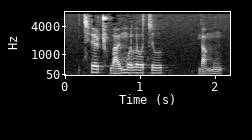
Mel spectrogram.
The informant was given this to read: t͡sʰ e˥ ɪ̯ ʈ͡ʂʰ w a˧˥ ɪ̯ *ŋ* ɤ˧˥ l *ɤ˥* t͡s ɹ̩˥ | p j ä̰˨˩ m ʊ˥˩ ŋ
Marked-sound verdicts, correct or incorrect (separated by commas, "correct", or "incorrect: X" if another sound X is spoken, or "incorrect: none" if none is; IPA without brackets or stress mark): incorrect: m, correct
